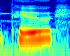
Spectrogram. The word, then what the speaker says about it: Pou: up playing it and we always pronounced it Poe like Edgar Allan but during my research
